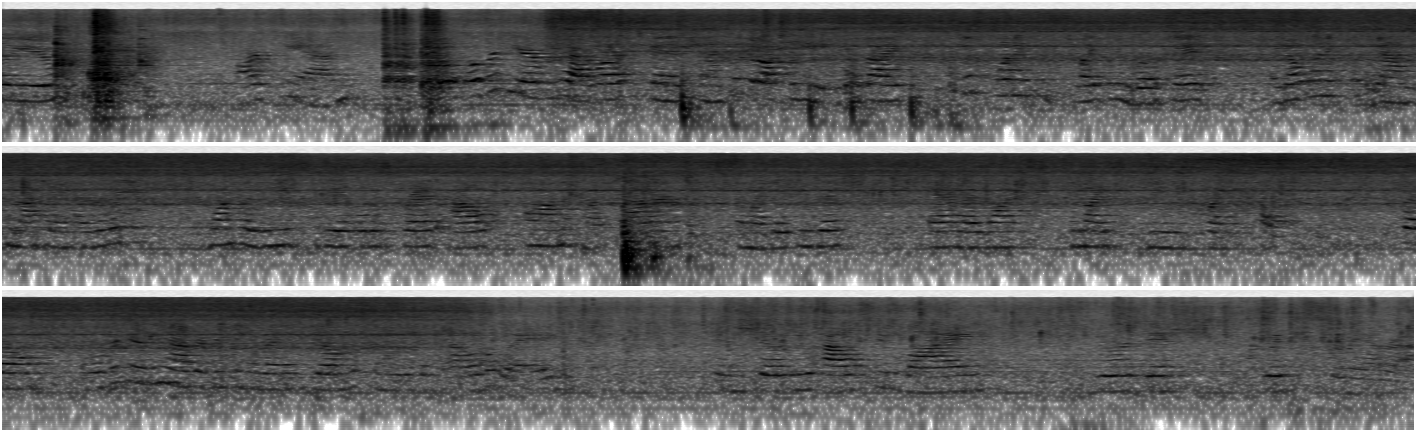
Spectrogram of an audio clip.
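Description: A kitchen tap running steadily into a sink, turned on about four seconds in and off about twenty-five seconds in, while roasted peppers are rinsed in a colander. Pans and utensils clank a few times, with the sharpest knocks near the start and one about halfway through.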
